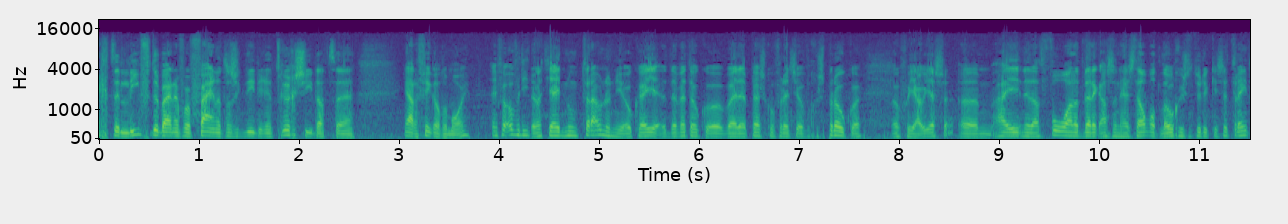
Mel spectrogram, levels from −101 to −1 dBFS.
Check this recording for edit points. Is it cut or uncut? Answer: cut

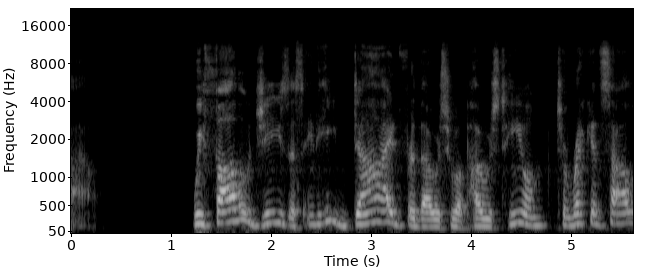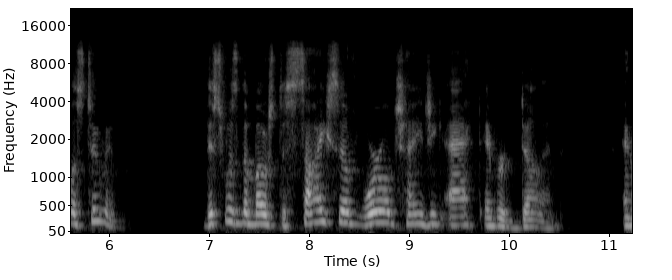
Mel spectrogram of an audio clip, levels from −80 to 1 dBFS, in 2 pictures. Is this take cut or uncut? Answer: uncut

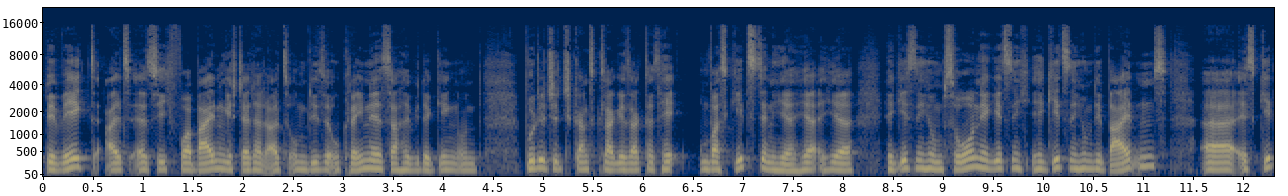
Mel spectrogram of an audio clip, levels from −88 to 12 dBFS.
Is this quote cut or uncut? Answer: uncut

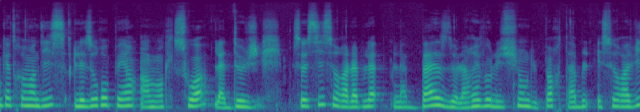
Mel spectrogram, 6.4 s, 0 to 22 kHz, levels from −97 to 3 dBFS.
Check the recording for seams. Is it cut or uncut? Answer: cut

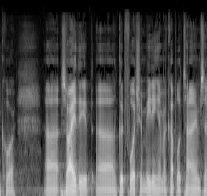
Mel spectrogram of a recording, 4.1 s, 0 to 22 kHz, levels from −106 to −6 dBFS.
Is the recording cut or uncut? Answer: uncut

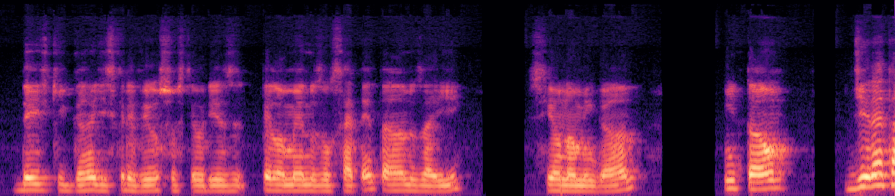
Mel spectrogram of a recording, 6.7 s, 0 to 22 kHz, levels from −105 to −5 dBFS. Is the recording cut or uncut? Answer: uncut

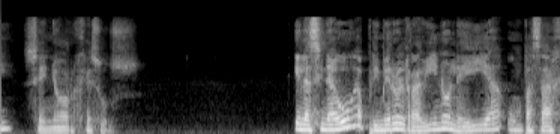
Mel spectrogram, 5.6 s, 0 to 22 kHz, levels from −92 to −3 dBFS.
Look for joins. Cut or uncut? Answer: uncut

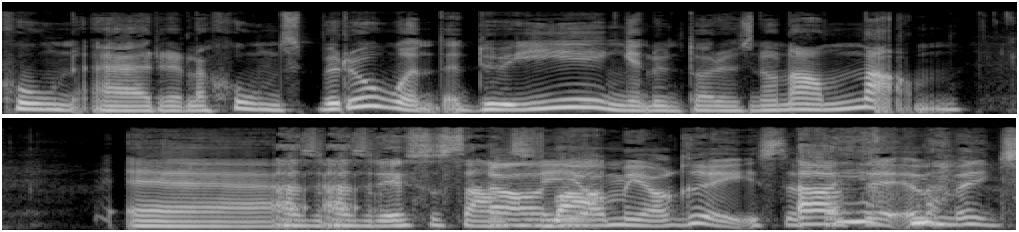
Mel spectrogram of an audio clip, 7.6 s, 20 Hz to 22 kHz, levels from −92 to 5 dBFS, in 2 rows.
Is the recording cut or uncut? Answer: cut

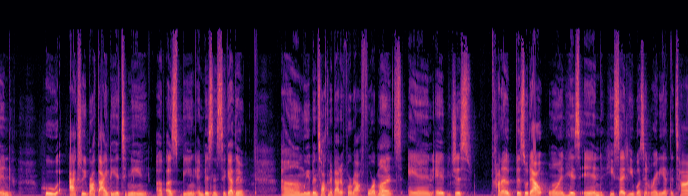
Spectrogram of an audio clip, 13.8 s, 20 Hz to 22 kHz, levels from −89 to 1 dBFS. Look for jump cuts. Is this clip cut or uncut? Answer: uncut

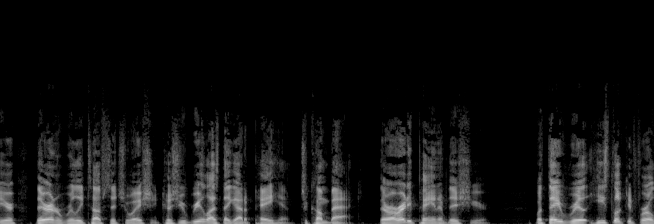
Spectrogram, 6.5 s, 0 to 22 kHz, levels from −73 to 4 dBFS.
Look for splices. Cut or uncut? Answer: cut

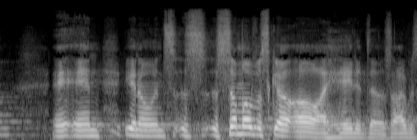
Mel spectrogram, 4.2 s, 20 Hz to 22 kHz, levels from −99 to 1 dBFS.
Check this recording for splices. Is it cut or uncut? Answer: uncut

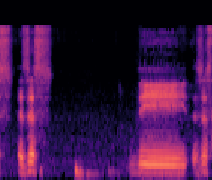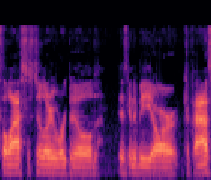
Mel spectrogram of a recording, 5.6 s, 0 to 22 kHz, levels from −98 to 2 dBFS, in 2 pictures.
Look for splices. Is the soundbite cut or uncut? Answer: cut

